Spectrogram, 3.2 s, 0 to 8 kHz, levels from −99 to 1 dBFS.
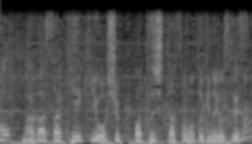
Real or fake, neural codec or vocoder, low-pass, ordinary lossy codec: real; none; 7.2 kHz; none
